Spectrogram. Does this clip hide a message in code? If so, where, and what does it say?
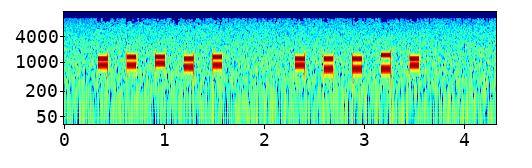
Yes: DTMF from 0.3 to 3.6 s, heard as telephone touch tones, dialled by machine, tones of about 100 ms. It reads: 78048 71137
